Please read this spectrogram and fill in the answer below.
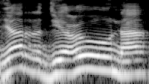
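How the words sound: The word ends in 'na' and flows straight on. The reader does not pause and moves to the next verse. "যদি না ফেলান তাহলে ইয়ার জিউনা এভাবে চলে যাবেন"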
